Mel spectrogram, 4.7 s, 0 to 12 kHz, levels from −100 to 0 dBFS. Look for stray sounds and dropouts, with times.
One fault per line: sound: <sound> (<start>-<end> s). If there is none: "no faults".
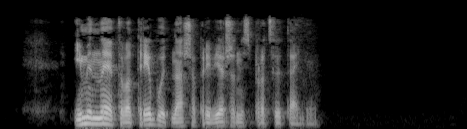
no faults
